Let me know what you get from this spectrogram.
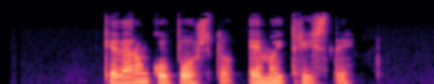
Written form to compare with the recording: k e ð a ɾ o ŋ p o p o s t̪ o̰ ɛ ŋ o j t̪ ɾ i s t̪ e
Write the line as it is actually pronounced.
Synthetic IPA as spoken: k e ð a ɾ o ŋ k o p o s t̪ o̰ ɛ m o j t̪ ɾ i s t̪ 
